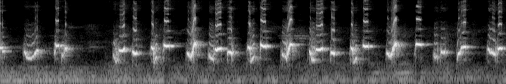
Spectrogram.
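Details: Singing trucuk, the yellow-vented bulbul, used to coax other bulbuls into answering; a continuous run of mellow slurred notes and brief whistles, roughly three per second, over faint low background noise.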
